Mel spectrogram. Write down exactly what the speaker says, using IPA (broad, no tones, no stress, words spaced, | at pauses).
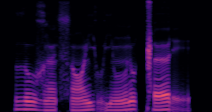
ðuɣœ̃ sɔ̃jṵ jũɾu ǁœɾḛ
